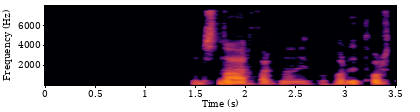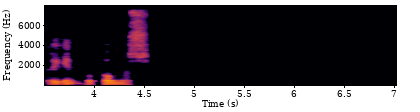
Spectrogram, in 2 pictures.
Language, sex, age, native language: Icelandic, male, 40-49, Icelandic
